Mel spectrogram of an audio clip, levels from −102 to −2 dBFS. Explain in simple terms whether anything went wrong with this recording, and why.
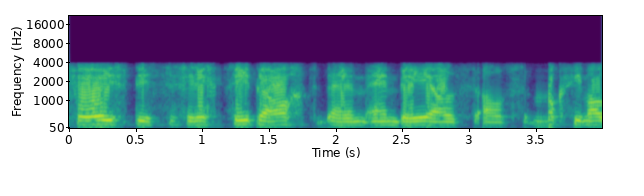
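A few things went wrong here, all at once in this speech clip.

The first is integer overflow. Somewhere in the processing, a level calculation ran past the biggest number it could hold, and instead of stopping at the limit it flipped over to the opposite extreme. Only the loudest moments went over, a tiny fraction of the audio, so you hear it as sharp cracks on the peaks rather than a constant buzz. It's much spikier than ordinary clipping.

The second is the GSM full-rate codec, the old original mobile-phone voice format, and its damage is plainly audible the whole way through. It rebuilds the voice from a rough model of the throat fed with a regular train of pulses, which gives speech that buzzy, gravelly texture. On top of that, the sound is squeezed into a phone-line band, roughly 200 Hz up to 3.4 kHz, so it's thin and missing its top end.

The third is lost GSM frames, which happened twice. 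When a chunk of the signal goes missing, the decoder fills the gap by repeating the settings from the last good chunk, so the sound gets held as a rough, metallic ring instead of dropping out. The first gap is brief, around 1.12 s, about the length of one frame. The second runs from 3.52 to 3.62 s, around a tenth of a second, which fits about four frames lost in a row, so the ring hangs on longer there.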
